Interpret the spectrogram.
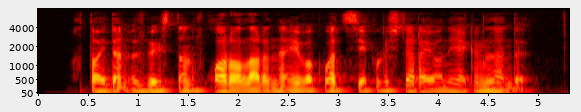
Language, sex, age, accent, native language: Uzbek, male, 18-24, Andijon, Uzbek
